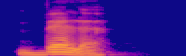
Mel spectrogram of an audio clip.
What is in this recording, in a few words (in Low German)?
"Belle", kaevels platt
